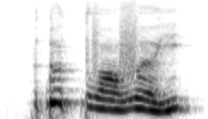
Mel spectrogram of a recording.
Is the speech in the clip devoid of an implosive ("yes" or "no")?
no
